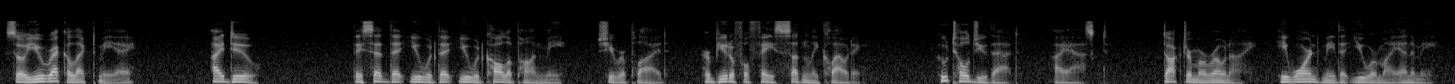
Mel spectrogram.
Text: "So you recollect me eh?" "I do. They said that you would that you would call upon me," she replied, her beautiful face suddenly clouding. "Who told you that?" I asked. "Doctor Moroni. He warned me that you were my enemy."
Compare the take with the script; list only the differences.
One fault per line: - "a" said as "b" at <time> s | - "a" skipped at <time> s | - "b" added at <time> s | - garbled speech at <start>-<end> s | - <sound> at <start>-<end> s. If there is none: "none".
none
